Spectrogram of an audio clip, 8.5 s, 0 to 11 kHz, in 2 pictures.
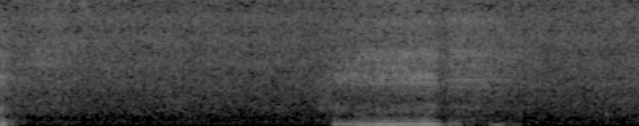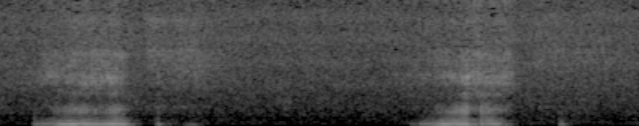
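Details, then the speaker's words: Daisy snoring while sleeping: three rumbling snores on the in-breath, roughly 25 a minute, separated by quiet pauses in a still room. "Were you snoring? Were you snoring?"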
